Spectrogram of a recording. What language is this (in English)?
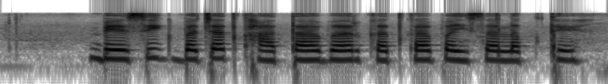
Chhattisgarhi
